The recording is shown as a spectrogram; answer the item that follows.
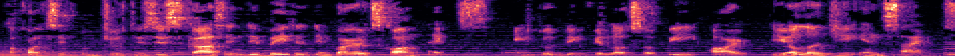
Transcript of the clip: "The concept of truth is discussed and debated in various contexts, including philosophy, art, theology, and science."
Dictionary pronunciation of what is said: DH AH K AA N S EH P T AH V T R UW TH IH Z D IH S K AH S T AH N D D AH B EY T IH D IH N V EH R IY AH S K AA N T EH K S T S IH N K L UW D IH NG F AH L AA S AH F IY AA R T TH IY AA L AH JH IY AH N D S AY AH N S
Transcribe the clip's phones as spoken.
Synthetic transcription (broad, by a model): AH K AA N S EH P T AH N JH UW T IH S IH S K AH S AH N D D AH B EY T IH D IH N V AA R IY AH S K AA N T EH K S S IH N K L UW D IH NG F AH L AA S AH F IY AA R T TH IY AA L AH JH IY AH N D S AY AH N S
